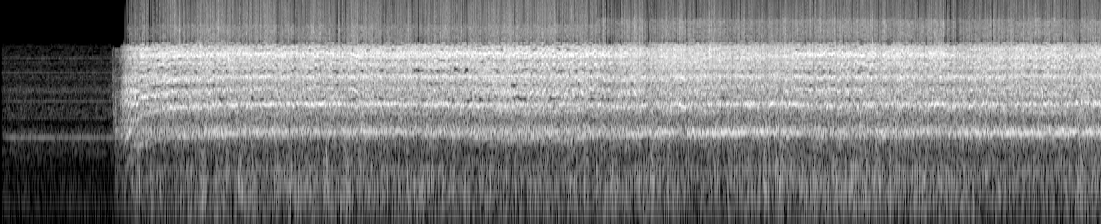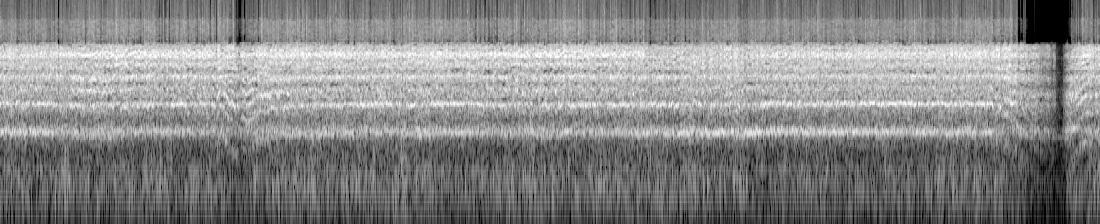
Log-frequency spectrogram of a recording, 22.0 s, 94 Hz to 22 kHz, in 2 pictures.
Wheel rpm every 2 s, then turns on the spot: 50, 230, 220, 220, 220, 220, 200, 220, 220, 220, 160.
none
